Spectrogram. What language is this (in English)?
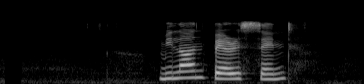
Nepali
